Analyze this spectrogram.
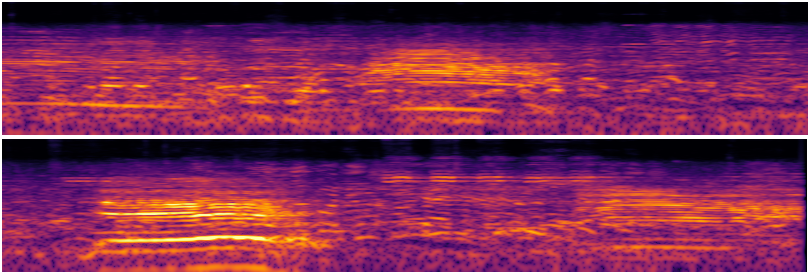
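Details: Cattle at Sonapur livestock market after Eid, where many cows and goats have been brought in; three drawn-out, lowing moos at about two, five and seven and a half seconds over background music and men's voices.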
